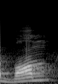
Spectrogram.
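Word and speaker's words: bomb: को छोड़ दिया, लेकिन यहां पर बॉम एम को उच्चारण किया और यहां पर बी को बाद में छोड़ दिया।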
